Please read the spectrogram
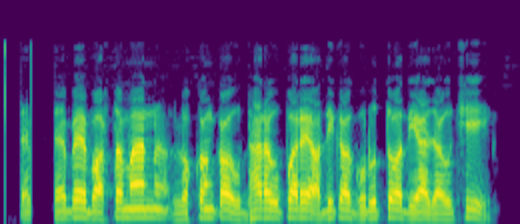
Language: Odia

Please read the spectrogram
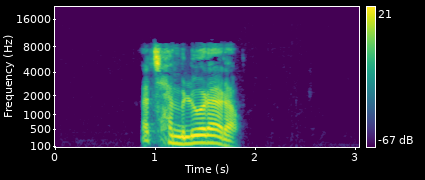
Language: Kabyle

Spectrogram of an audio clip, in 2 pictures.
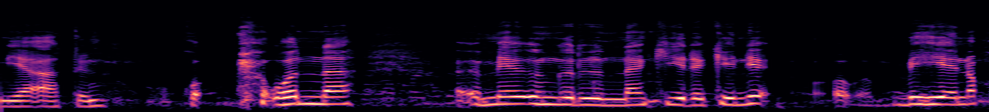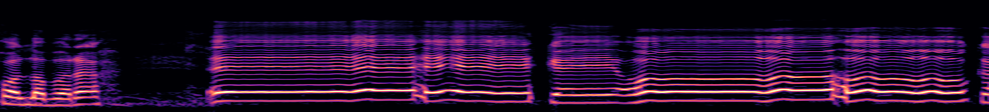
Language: Turkish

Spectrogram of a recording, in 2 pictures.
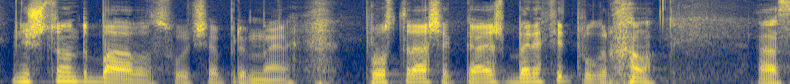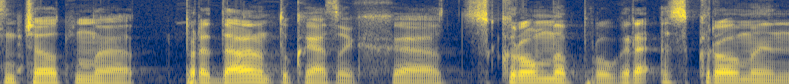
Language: Bulgarian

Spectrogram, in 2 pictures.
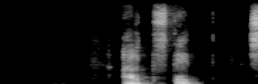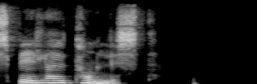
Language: Icelandic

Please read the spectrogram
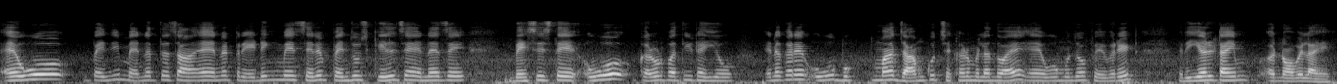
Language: Sindhi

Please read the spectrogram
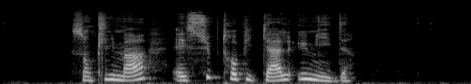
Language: French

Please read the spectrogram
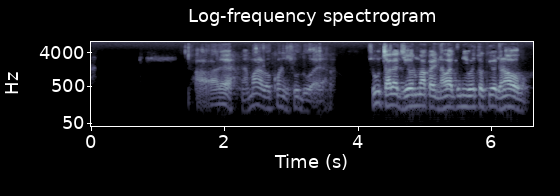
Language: Gujarati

